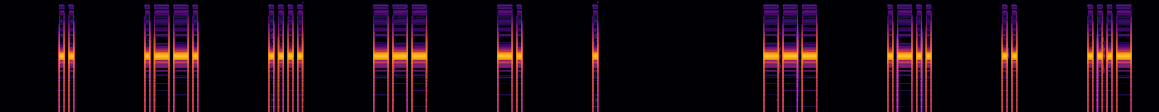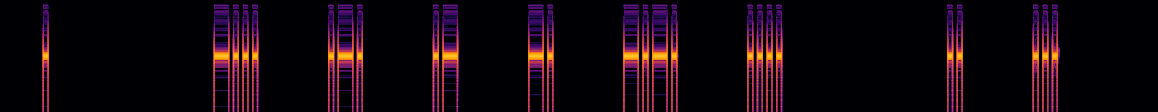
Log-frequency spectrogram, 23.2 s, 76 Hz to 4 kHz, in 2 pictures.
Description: Morse code, heard as a keyed tone, about 25 wpm, spaced as for 10 wpm, 550 Hz. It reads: IPHONE OLIVE BRANCH IS
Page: News Headlines in Morse Code at 10 WPM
